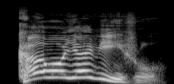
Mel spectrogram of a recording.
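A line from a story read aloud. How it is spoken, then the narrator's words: Exclaiming. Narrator (Russian): воскликнул он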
